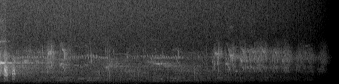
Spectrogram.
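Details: A pair of Grey francolins calling from a tree branch in the early morning: loud, shrill notes that open sharply, then a quick run of repeated high, harsh calls that fade away, over faint background hiss.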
